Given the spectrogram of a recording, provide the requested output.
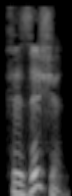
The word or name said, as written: physician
